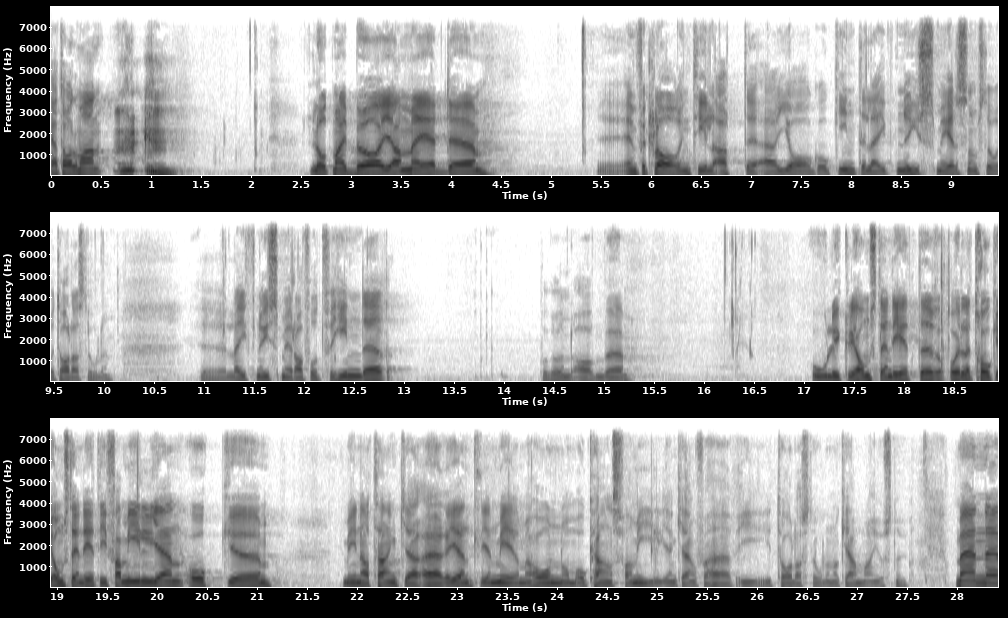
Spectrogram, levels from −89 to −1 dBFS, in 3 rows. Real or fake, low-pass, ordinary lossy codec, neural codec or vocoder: real; 7.2 kHz; none; none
